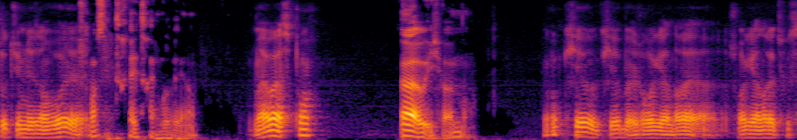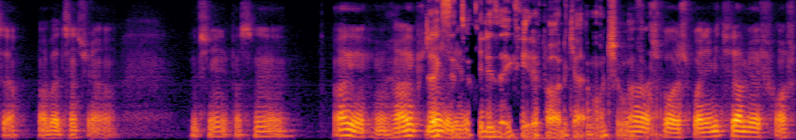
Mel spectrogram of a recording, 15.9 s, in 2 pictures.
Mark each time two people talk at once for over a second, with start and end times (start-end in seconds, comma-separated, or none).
none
